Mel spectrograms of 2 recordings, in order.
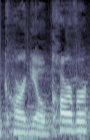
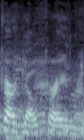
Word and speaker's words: Cargill-Cramer: again, here with Holly Cargill-Carver. She is not Kathy. I am not Bob. And it's Cargill-Cramer. Cargill-Cramer. Oh, my goodness gracious. I've been saying her name wrong, and you were nice enough to never correct me.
